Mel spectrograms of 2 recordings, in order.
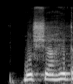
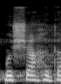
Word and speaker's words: مشاہدہ: صحیح لفظ ہے منتخب۔ مشاہدہ نہیں ہوتا بلکہ مشاہدہ ہوتا ہے۔ احمد نہیں ہوتا، احمد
